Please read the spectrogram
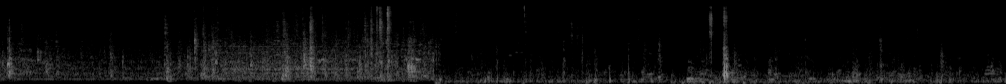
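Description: A few light clicks and taps of small wooden parts being handled against a wooden box, over a low room background that changes abruptly about four seconds in.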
